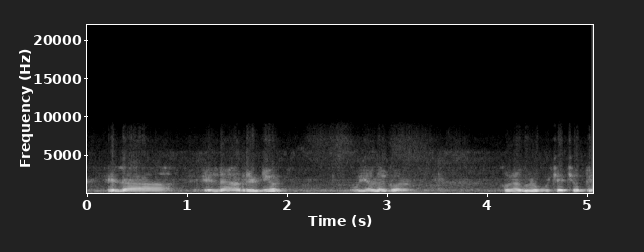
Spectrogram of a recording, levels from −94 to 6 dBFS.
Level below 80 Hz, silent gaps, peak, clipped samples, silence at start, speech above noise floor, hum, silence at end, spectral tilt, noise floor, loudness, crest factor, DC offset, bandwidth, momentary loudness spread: -70 dBFS; none; -6 dBFS; under 0.1%; 0.2 s; 28 dB; none; 0 s; -7 dB/octave; -49 dBFS; -22 LUFS; 16 dB; under 0.1%; 5.8 kHz; 15 LU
